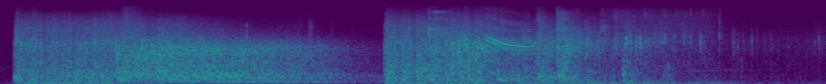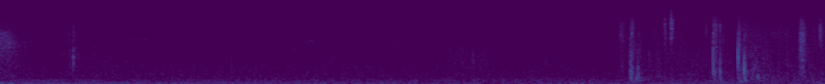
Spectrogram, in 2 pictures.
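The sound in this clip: Gunfire rings out in two long, loud bursts of rapid shots mixed with shattering glass. The noise then dies into near silence, broken only by a few faint taps near the end.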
